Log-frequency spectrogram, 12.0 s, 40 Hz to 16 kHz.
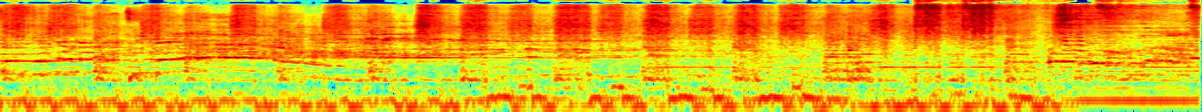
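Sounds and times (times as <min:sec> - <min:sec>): live band playing dance song: 0:00.0 - 0:12.0.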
